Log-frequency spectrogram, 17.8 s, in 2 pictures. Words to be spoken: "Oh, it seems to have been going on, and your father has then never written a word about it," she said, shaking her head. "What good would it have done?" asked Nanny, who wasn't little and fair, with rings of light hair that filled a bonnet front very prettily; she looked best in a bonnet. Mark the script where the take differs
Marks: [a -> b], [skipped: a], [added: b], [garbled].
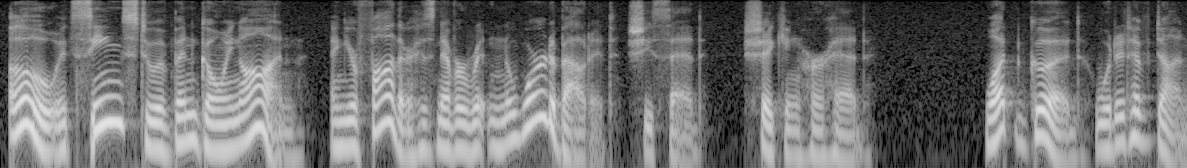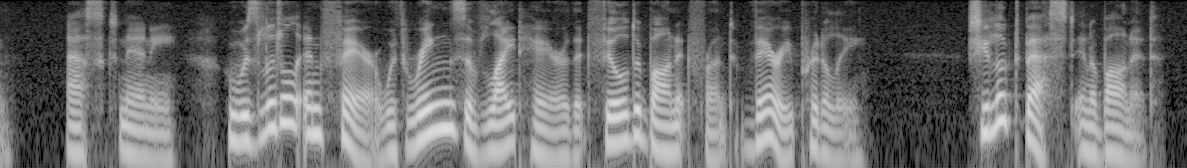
"Oh, it seems to have been going on, and your father has [skipped: then] never written a word about it," she said, shaking her head. "What good would it have done?" asked Nanny, who [wasn't -> was] little and fair, with rings of light hair that filled a bonnet front very prettily; she looked best in a bonnet.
